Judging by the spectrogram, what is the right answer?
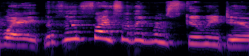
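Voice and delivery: mock pissed-off, high, irritated exclamation. Retelling own reaction to a film's twist ending: retelling own irritated reaction. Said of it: "and I'm pissed".

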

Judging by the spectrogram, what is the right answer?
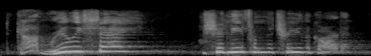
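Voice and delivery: charming, sweet-talking voice, pitched slightly high. Speaker retells the serpent speaking to Eve in the garden: Satan's mock-charming voice. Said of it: "he said in his most charming voice".

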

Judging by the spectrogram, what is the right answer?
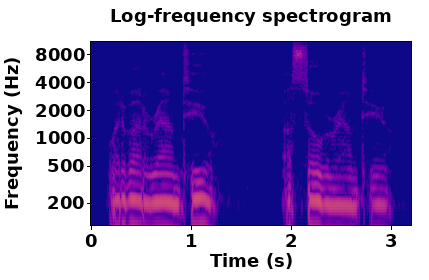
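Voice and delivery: whispering. Reading a story aloud, a character speaks into someone's ear: whispering. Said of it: "came to whisper in my ear again".

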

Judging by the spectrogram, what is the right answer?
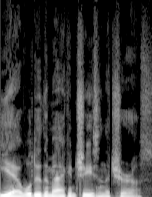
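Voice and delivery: grave, defeated, very serious deadpan tone. Retelling an order, quoting their own reply, in a very serious tone. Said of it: "Like in a very serious tone".

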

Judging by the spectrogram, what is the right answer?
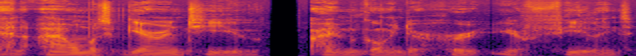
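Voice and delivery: ordinary talk

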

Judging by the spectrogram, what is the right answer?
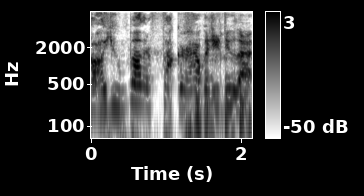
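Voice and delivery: mock, shrill, very high, laughing scream. Retelling friends playing a game on a couch: imitating someone screaming. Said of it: "screaming at each other and laughing and being like".

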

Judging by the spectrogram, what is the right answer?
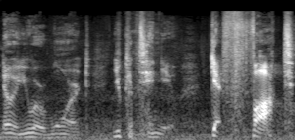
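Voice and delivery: angry, hostile, dismissive tone. Retelling what an angry acquaintance said, imitating his angry voice. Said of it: "I like the voice".

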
